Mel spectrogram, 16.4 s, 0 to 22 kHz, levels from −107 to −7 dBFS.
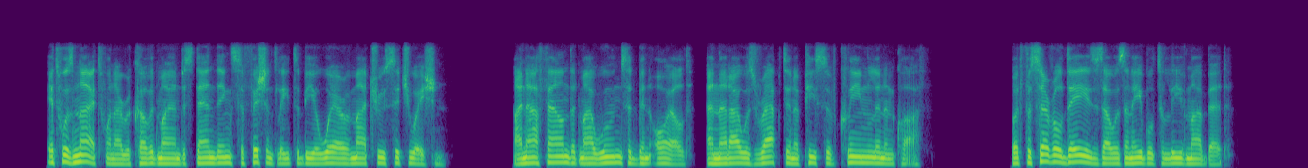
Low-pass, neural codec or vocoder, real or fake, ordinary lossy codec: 7.2 kHz; none; real; Opus, 24 kbps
